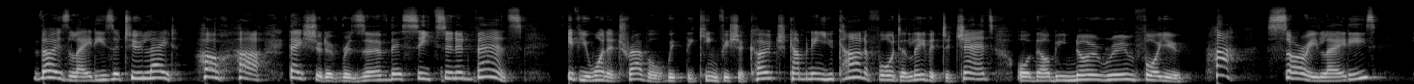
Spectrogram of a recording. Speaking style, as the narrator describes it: he bellowed suddenly

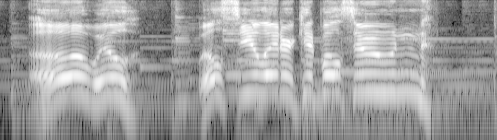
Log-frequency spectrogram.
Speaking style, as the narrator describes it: Easton shouted

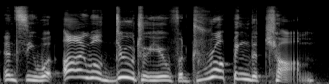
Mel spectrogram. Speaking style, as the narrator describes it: growled

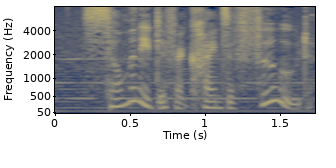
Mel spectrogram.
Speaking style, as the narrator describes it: I exclaimed

